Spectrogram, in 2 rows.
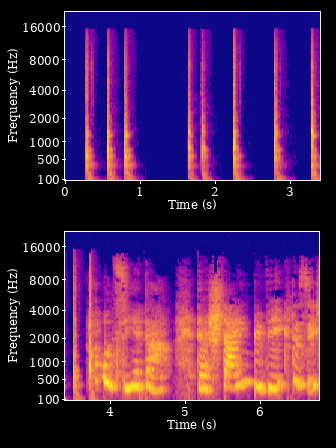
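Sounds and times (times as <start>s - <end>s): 
knocking on a table: 1.7s - 1.9s, 2.8s - 3.8s
speech: 4.1s - 6.7s.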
